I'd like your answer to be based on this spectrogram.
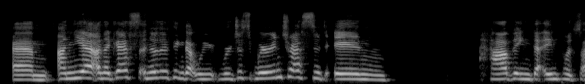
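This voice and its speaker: Speaking in an Irish accent, a woman has a high pitch and ordinary pitch variation. Her pace is moderate. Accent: Irish, software struggles with it. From Ireland. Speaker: postdoctoral researcher. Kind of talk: conference presentation. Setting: conference session. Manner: hesitant, many fillers and repetitions.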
